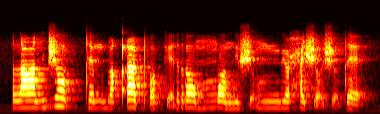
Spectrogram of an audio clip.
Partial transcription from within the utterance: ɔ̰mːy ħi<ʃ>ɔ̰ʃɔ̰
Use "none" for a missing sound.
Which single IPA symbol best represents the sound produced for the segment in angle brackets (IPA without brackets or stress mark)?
ʃ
